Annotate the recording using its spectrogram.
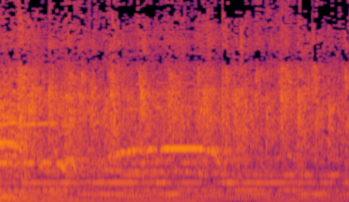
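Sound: audience clapping and applauding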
